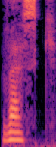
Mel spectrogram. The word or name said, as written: vasque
